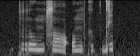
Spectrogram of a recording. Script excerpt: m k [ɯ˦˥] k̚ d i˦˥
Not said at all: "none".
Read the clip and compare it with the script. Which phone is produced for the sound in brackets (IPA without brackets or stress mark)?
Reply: ɯ˨˩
